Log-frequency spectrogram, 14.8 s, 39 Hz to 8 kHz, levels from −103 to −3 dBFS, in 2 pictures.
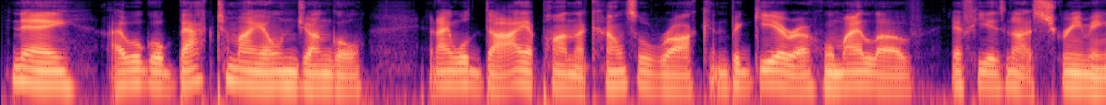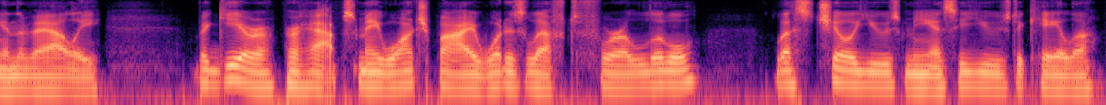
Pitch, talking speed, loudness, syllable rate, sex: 100 Hz, 195 wpm, -21 LUFS, 5.0 syllables/s, male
